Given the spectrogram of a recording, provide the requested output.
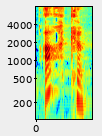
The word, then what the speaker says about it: arc: Arc puisqu'on prononce bien le C.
